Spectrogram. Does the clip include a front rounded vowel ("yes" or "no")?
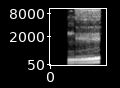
yes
